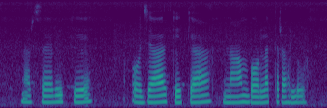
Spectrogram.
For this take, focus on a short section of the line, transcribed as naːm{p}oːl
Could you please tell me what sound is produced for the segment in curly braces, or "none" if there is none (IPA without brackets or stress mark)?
b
